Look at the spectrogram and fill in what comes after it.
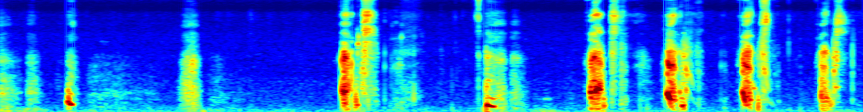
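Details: Seasonal pollen allergy with tickly, stuffy nose; about seven sharp sneezes, some in quick pairs with short in-breaths between.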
